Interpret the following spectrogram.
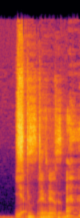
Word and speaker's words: Studenten: Yes, Studenten. it is. It's difficult, so. Studenten. Yeah, that's the specific rule that as ST at the beginning of a syllable or word is always st.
